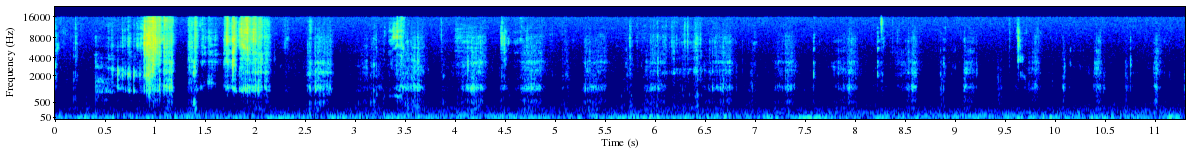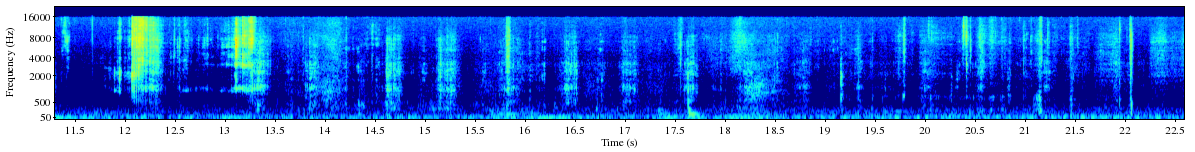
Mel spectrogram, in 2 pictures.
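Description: Close-up crunching and chewing of crisp chips, with a run of repeated chewing crunches; the loudest crunches come in the first couple of seconds and again about twelve seconds in.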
